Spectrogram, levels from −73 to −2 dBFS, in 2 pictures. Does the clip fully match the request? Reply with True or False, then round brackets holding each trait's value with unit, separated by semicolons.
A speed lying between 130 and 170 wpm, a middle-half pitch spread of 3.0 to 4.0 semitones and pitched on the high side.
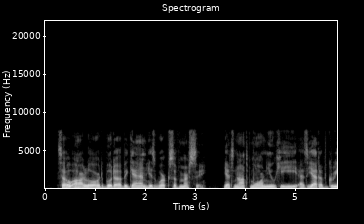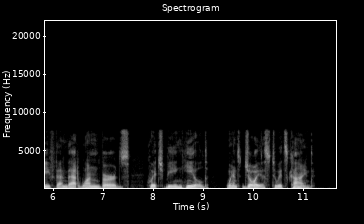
False (155 wpm; 3.4 semitones; 135 Hz)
